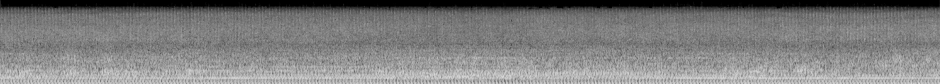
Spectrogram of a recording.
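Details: Craftsman pressure washer, 5.5hp Briggs and Stratton Intek 190, gifted with run issues: steady high buzzing drone at constant speed, even tone, no knocks or misses after repair; run about 10 minutes to warm oil; normal running.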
